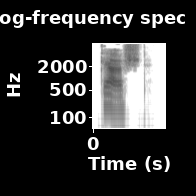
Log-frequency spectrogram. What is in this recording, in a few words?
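"cached", British English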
